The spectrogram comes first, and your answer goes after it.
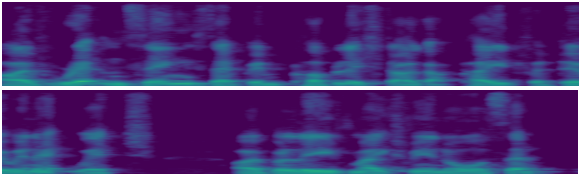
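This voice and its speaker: A man's voice: lowish voice, normal speed, a little mellow. A Welsh man, a native Welsh speaker, hosting a live stream and musing in a meandering way, with many fillers and restarts. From Wales. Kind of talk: casual live stream chat.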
